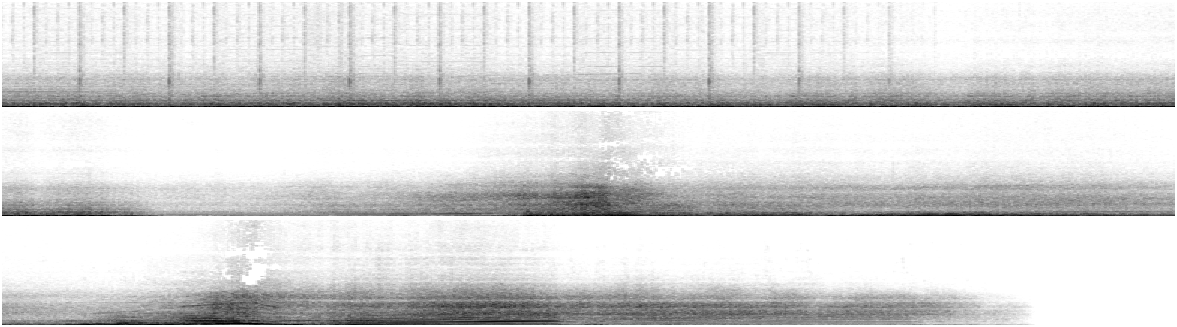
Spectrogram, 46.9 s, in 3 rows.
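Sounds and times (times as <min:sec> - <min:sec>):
loud low rumble: 0:00.0 - 0:17.8, 0:18.6 - 0:45.0
sports car passing by: 0:00.0 - 0:44.9.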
